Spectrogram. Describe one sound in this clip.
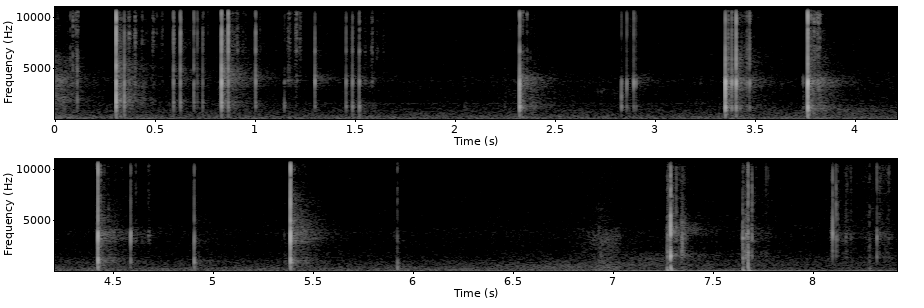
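Sharp clicks and taps of metal parts handled close by.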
